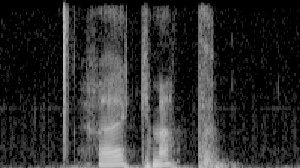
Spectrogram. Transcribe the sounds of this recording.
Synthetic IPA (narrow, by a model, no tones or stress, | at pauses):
ɾɛːknat̪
